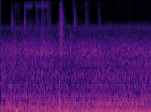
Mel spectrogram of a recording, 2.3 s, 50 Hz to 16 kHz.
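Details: RB25DET Neo idling after LS1 alternator swap (CWC kit) replacing squeaky unit, charging 14.3–14.5 V: deep steady low rumble, even beat, no squeal or chirp; healthy idle.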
